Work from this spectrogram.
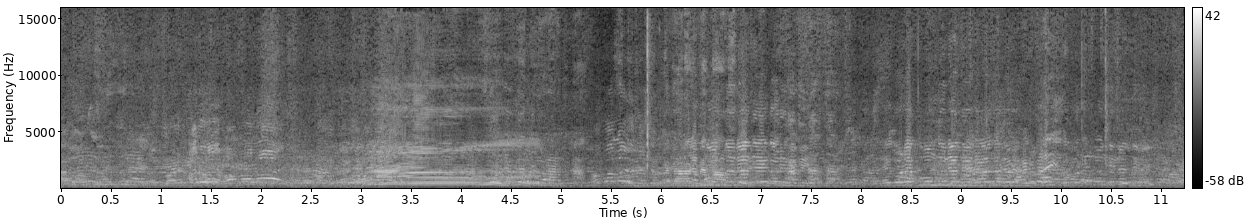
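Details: Cows with calves at Aftabganj market in Dinajpur, 18 July 2026: one long, rich moo swells and fades midway, set against constant crowd chatter and nearby talking.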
